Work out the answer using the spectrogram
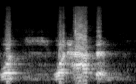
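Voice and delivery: ordinary talk

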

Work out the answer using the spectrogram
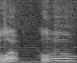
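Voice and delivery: very faint, hushed, far-off, very high calling. Game master voices someone trapped behind thick stone, very faint voice. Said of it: "And a very faint voice saying".

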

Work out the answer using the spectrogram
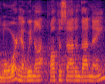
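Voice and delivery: ordinary delivery

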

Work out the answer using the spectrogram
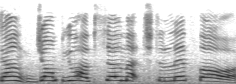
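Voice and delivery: put-on British-accented delivery. Replying to someone talking about jumping off a building, in a british accent. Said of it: "I love doing this kind of British accent".

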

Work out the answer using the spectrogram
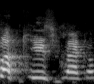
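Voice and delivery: laughing, very high-pitched.

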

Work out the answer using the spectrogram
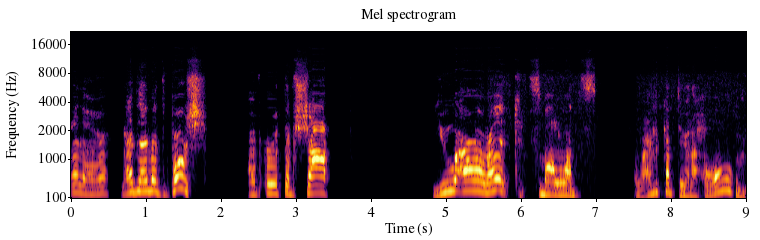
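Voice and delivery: warped, garbled, high, loud blob-creature voice. A game master voices a gelatinous being addressing the players, garbled Bush of Earth of Shop voice. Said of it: "you hear a very, very garbled voice say".

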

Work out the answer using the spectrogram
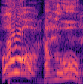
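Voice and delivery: put-on Glasgow accent. Imagining a stranger down there, greeting in a Glaswegian accent. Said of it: "Is it Glaswegian accent doing that?".

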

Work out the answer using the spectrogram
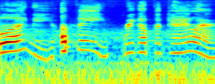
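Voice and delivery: cross, loud, high-pitched outcry. Pocket owner catching a thief's hand in his pocket, calling for the jailer: shouting. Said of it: "shouted the owner of the pocket".

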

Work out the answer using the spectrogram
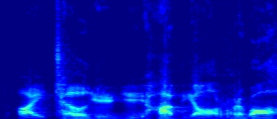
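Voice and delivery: deep, booming Scottish preacher accent. Explaining how a Bible passage sounds in Britain, the speaker uses a deep Calvinist Scots accent. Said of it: "with a sort of a deep Calvinist Scots accent".

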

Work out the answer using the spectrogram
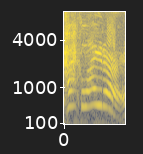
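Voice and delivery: mock, very high, scolding Brooklyn Italian shout. Imitating the speaker's mom screaming at them during move-in, mock-screaming, Italian Brooklyn accent. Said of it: "in her Italian Brooklyn accent".

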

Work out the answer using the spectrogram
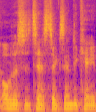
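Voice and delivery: normal talking voice

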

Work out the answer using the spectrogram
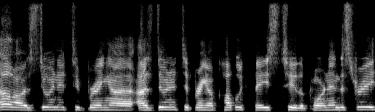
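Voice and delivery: usual speaking voice

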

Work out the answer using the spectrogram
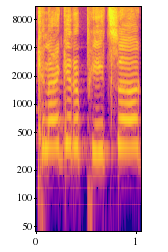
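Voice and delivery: very high head voice, lifted up an octave. Acting out ordering a pizza: high head voice. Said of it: "I go up like an octave".

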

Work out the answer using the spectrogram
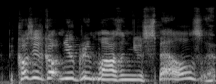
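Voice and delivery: voice cracking. Explaining a game character's progress to viewers, with a cracking voice. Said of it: "my voice is breaking".

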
